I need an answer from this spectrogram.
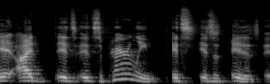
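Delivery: stammering with false starts piling up. Answering a co-host about the viewer count jumping around, stuttering. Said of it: "I'm stuttering so bad".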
